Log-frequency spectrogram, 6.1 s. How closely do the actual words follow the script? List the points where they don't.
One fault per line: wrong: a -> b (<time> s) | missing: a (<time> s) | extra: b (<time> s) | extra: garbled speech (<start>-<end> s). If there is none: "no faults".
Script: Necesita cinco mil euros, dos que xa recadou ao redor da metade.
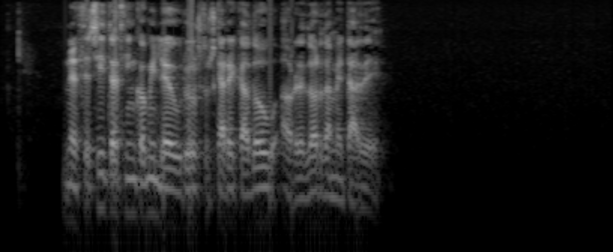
missing: que (2.2 s)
